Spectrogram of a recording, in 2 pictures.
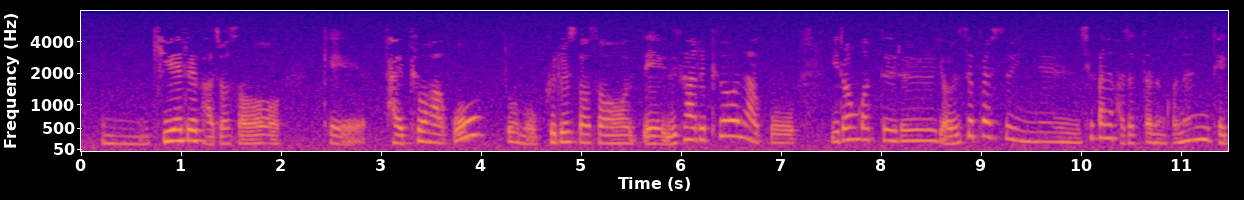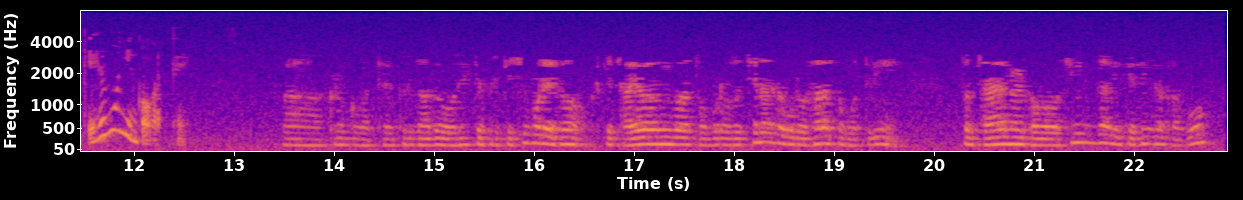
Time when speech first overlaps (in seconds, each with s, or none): none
